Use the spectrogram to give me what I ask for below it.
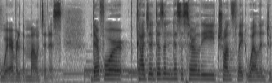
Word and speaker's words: Kaja: Again, remember, it might be spelled Kaja, like K-A-J-A, but it's actually pronounced Kaja, because the last A is closed, and it becomes almost like an E.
